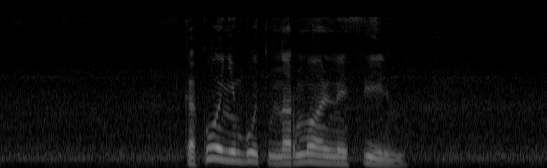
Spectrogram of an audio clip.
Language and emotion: Russian, neutral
